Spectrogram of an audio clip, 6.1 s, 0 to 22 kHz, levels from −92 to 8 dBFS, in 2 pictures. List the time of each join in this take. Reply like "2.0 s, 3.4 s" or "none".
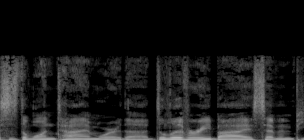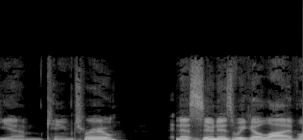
4.8 s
